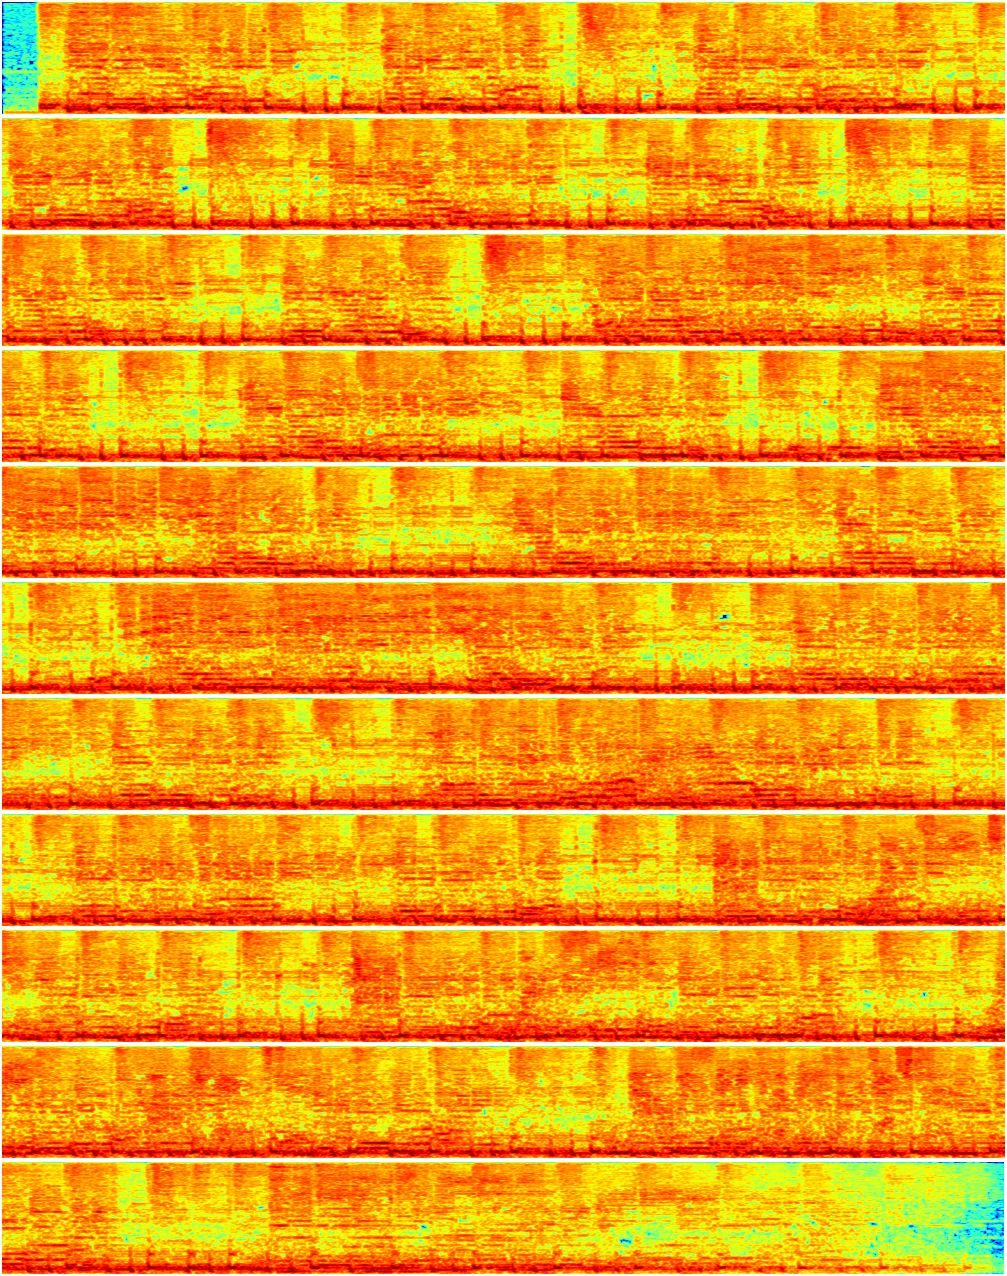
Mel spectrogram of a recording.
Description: CYBERPUNK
